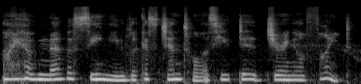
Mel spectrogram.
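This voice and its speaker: An actress playing a gentle, weary young noblewoman swordfighter who speaks softly and wistfully with a breathy voice in a game. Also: fairly high pitch, fairly even intonation, poor audio. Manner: soft, slow, wistful.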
